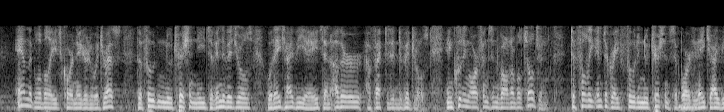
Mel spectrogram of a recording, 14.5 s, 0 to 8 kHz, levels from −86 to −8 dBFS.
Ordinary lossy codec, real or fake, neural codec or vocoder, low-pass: AAC, 16 kbps; real; none; 7.2 kHz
